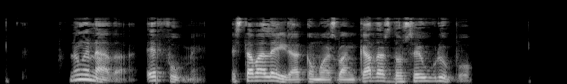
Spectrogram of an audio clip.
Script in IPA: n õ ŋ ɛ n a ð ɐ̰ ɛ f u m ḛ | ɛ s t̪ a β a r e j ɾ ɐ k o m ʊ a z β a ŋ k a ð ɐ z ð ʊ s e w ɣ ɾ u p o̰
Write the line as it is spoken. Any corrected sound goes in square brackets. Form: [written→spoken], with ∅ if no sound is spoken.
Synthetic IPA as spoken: n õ ŋ ɛ n a ð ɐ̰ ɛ f u m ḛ | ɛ s t̪ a β a [r→l] e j ɾ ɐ k o m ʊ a z β a ŋ k a ð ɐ z ð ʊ s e w ɣ ɾ u p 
